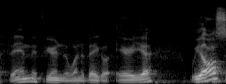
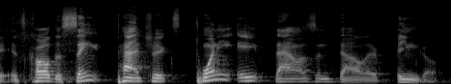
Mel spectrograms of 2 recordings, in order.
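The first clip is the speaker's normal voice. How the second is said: ordinary delivery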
